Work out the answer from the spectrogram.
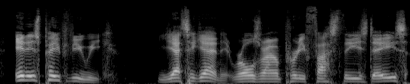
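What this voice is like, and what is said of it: British accent. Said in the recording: “I'm a Brit, as you can probably tell from the accent”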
